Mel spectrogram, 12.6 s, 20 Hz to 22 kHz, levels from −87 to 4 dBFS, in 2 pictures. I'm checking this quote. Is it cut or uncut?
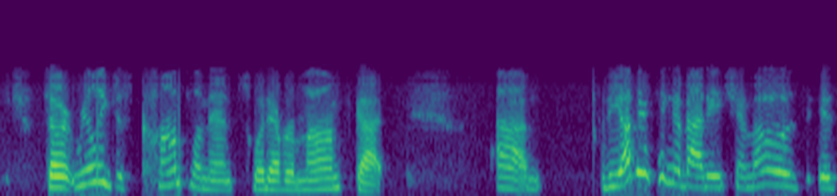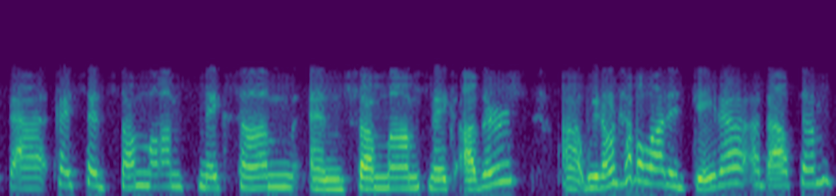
cut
